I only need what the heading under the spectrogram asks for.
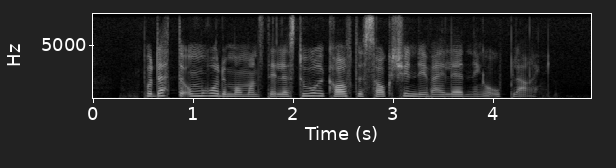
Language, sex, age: Norwegian, female, 32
